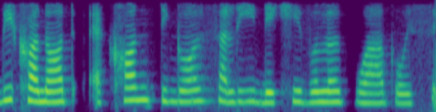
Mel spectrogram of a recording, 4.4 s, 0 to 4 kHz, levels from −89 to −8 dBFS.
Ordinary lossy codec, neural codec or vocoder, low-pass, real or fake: none; codec, 16 kHz, 0.5 kbps, X-Codec, HuBERT features, trained on LibriSpeech; 3.6 kHz; fake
